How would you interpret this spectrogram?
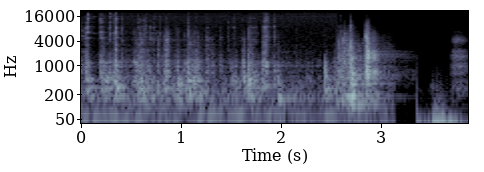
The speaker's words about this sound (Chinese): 有人在开门，好像是我老公回来了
